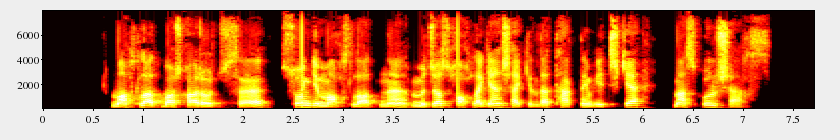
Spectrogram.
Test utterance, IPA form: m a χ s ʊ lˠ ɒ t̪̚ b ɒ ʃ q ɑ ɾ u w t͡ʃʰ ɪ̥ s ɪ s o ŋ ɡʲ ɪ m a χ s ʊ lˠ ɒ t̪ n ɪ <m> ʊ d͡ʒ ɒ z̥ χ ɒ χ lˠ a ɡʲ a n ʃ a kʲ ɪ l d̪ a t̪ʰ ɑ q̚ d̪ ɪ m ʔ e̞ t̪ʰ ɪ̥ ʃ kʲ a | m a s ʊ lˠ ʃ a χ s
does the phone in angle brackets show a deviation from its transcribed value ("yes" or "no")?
no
